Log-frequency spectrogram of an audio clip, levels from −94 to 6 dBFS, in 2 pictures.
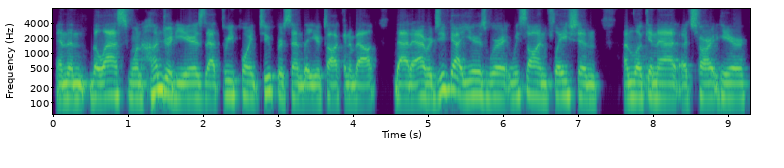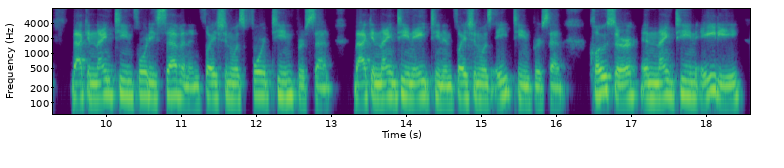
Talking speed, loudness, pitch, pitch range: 135 wpm, -20 LUFS, 125 Hz, 120-140 Hz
